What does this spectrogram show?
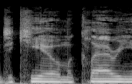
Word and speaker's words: Jakeel McClary: In the building tonight in the hot seat, we got my man JAKEEL, Mcclary in the building.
